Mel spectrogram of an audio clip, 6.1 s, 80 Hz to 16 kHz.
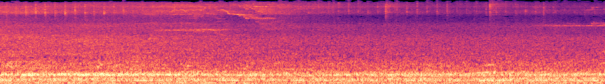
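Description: LNER Mark 4 passenger coaches rolling past along the platform: a steady rumble of the wheels and running gear with a constant hum underneath.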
